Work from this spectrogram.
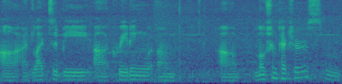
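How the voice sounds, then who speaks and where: A man speaks in an American accent with a fairly low pitch and ordinary pitch variation. Audible room echo and noticeable background noise are present. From Los Angeles, California. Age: 30s. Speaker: prospective film student. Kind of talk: scholarship application video, self-introduction. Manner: halting, many fillers.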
